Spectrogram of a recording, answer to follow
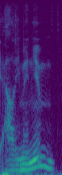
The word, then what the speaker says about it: aluminium: If I change the voice back to David, however, you have selected, and then make David say aluminium.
